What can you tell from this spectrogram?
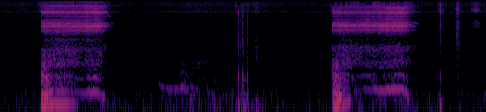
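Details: Maine Coon cat, about two months older than his Norwegian Forest Cat brother, snoring noisier than people: two loud rasping snoring breaths about four seconds apart, each followed by a softer whistling exhale.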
